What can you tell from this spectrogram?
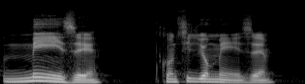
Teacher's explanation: s con la vibrazione delle corde vocali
